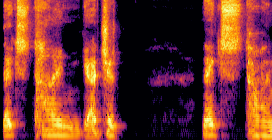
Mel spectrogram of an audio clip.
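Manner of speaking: bad put-on cartoon villain voice, soft and hushed. Recalling a show loved as a kid, do a bad Inspector Gadget villain impression. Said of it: "That's a bad impression".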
